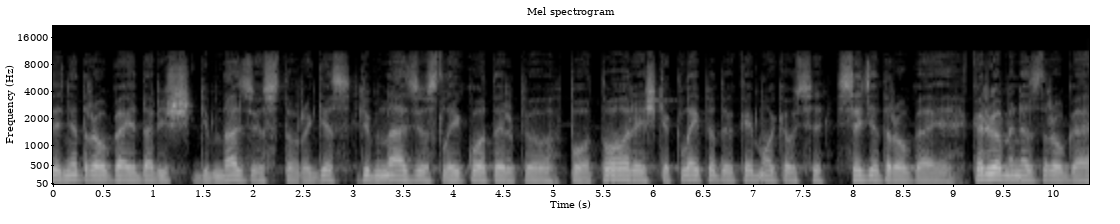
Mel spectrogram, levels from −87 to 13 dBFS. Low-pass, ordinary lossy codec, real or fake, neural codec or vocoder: 14.4 kHz; MP3, 48 kbps; fake; vocoder, 44.1 kHz, 128 mel bands every 256 samples, BigVGAN v2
